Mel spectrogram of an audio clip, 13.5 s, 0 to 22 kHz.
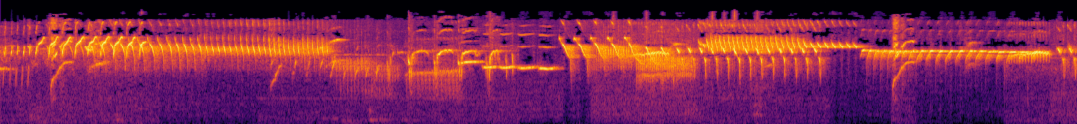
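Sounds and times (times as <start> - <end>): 
canary singing: 0.0 - 13.4.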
